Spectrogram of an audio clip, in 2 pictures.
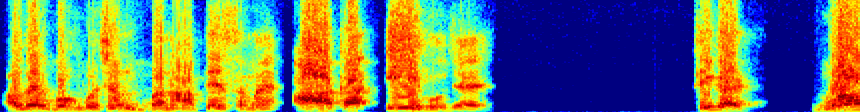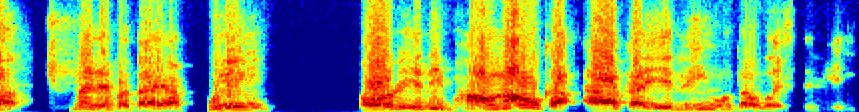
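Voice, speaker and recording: A man teaching a Hindi grammar class over a video call, patiently repeating his points and slowly listing example words for students. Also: medium pitch, animated, poor audio. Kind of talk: live online class lecture.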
